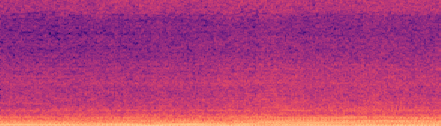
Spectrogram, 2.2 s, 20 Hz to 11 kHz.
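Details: Mazda RX-8 with D585 coil upgrade kit, new coils, plugs and leads, front and rear coils swapped: rough buzzy drone through the exhaust held at 4,000 rpm, dies at idle; P0301 cylinder one misfire, cause unclear.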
